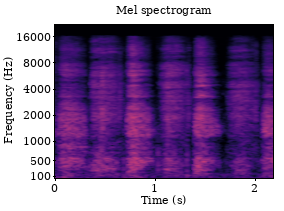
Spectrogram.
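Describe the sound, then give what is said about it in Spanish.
Rapid, forceful yoga breathing known as breath of fire or kapalabhati: a quick, even series of about seven sharp, hissing breath bursts, strongly pushed out, with no talk over them. “La respiración del fuego, a ver, cuando tú lo haces en yoga, es esto de.”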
